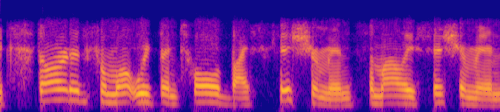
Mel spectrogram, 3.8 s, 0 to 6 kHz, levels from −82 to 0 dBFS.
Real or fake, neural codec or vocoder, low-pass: real; none; 5.4 kHz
